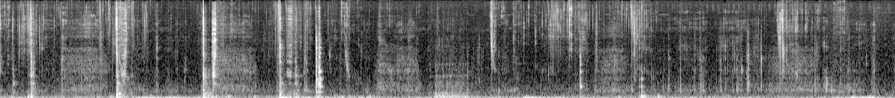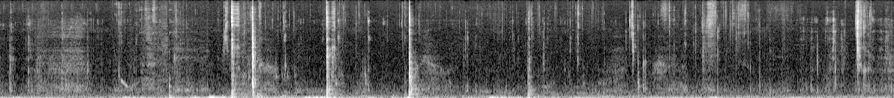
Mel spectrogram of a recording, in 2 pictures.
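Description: Close-miked wet chewing of Maggi instant noodles and fried egg, with many irregular sharp clicks and smacks.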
